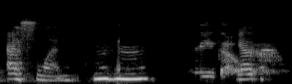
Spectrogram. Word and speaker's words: Esalen: Esalen. Esalen Institute's in Big Sur, California. Yeah, it's Esalen.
